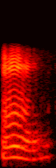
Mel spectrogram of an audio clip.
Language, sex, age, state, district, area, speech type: Bengali, female, 30-45, West Bengal, Jalpaiguri, rural, conversation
